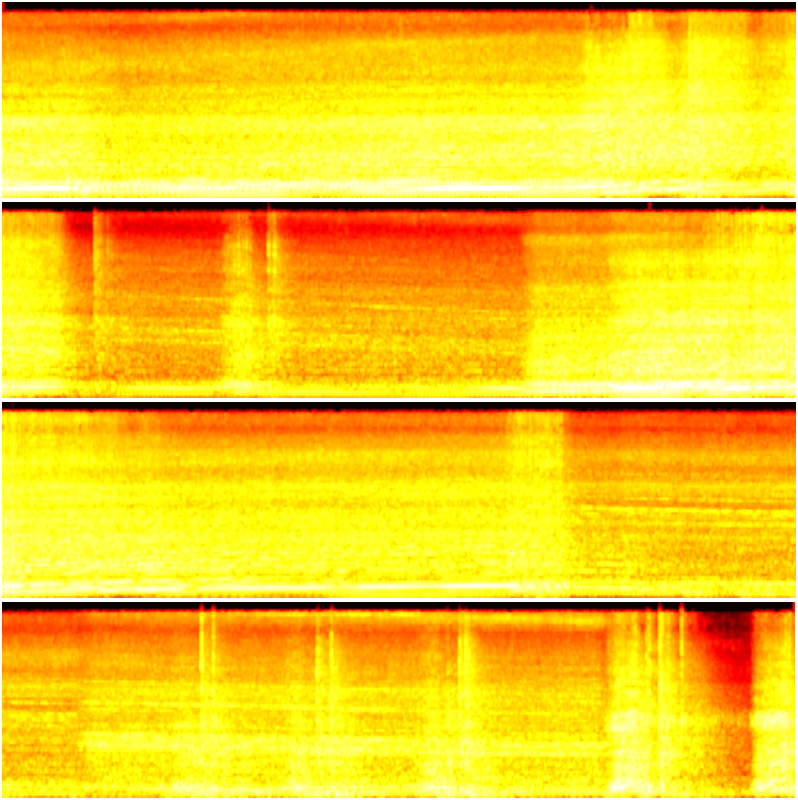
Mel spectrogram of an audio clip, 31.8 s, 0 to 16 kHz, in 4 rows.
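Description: Mercedes-AMG C63 S twin-turbo 4.0 V8, fitted with catless downpipes and a custom titanium exhaust, running loud on a chassis dyno, its pitch moving in steps as it is driven through the gears. It pulls hard twice, easing off about 9 s in and again about 21 s in.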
